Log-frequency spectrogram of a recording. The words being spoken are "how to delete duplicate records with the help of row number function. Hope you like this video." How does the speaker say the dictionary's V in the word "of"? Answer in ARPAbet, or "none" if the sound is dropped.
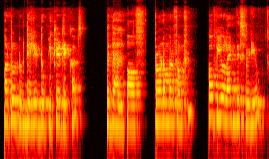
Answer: P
